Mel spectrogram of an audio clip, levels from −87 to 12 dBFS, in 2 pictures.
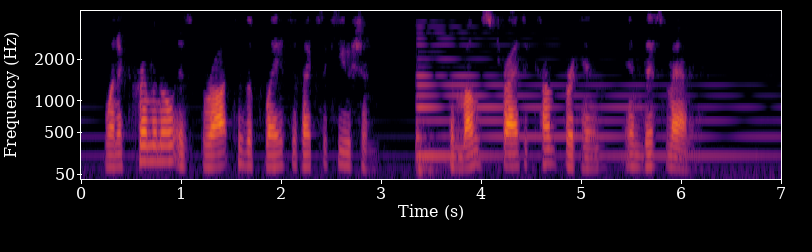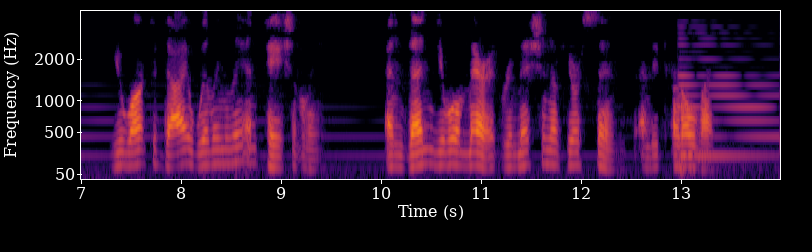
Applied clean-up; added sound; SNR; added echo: none; Piano; 19 dB; none.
